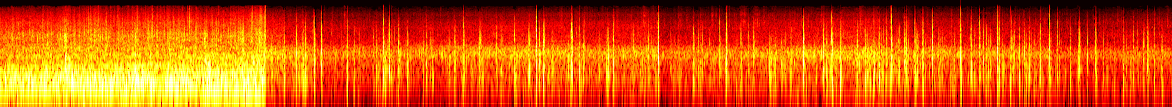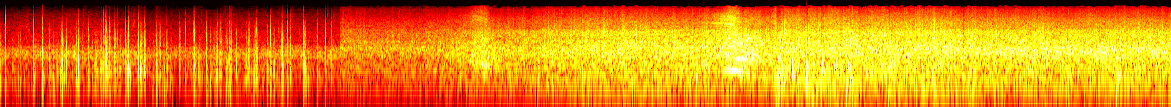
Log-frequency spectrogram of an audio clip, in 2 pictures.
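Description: Heavy rain and wind on a vehicle for the first few seconds, then scattered raindrops tapping hard on the vehicle's roof and windshield for about fifteen seconds. After that, a steady rush of wind and rain, with two brief falling tones partway through.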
